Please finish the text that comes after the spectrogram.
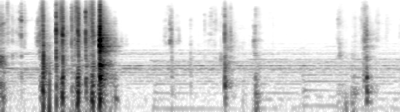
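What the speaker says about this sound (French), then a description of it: "Je pose les cartes et je fais la lecture après." Tarot cards being shuffled, a quick run of crisp riffling flicks up close, followed by a few isolated soft taps as cards are laid down in quiet surroundings.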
